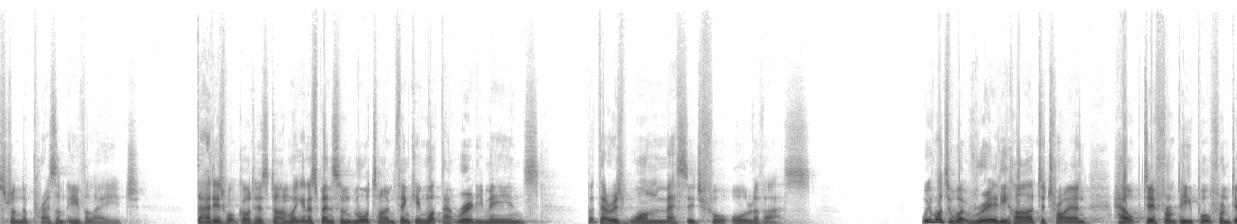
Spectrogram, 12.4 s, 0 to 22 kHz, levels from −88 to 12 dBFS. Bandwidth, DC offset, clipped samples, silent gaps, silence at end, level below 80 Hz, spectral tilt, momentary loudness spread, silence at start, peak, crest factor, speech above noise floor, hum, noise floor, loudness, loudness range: 15 kHz; under 0.1%; under 0.1%; none; 0 s; -68 dBFS; -7 dB/octave; 12 LU; 0 s; -2 dBFS; 16 dB; 55 dB; none; -74 dBFS; -19 LUFS; 6 LU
